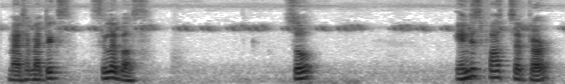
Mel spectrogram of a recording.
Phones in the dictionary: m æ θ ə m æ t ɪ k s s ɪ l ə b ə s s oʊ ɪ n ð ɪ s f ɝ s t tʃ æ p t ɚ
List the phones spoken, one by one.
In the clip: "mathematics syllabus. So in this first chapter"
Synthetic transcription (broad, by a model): m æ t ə m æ t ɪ k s s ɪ l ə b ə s s oʊ ɪ n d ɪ s p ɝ s t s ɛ p t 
